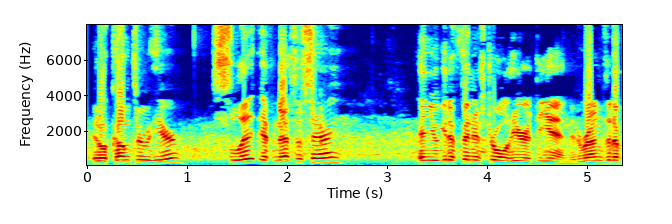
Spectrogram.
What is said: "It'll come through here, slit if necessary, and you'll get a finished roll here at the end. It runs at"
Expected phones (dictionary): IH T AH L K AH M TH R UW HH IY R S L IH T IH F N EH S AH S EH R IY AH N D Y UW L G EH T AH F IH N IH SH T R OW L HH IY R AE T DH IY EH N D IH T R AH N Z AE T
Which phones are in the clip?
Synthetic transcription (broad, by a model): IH T L K AH M TH R UW HH IY R S L IH T IH F N EH S AH S EH R IY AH N Y UW L G EH T AH F IH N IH SH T R OW L HH IY R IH T DH IY EH N D IH T R AH N Z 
